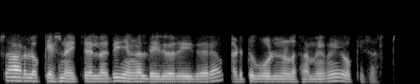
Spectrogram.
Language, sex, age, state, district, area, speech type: Malayalam, male, 18-30, Kerala, Wayanad, rural, conversation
